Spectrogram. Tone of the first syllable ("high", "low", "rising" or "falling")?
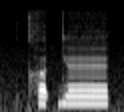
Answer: high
